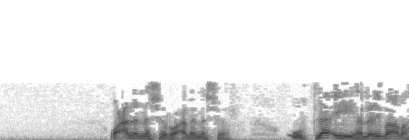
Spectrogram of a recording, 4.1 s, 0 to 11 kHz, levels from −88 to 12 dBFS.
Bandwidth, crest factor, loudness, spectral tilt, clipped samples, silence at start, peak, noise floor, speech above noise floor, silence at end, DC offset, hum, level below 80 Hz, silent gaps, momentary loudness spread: 4.8 kHz; 14 dB; -20 LUFS; -12 dB/octave; under 0.1%; 1.1 s; -6 dBFS; -47 dBFS; 28 dB; 0 s; under 0.1%; none; -48 dBFS; none; 8 LU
